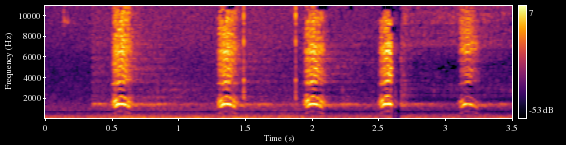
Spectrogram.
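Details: Crow giving one of its many calls used to communicate with others: five sharp, rasping notes in quick succession over three seconds, with a steady thin tone and soft low rumble underneath.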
